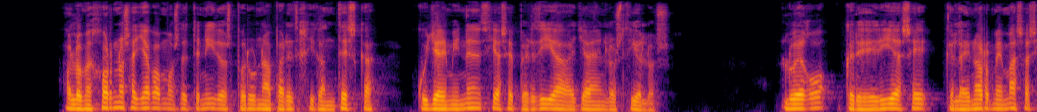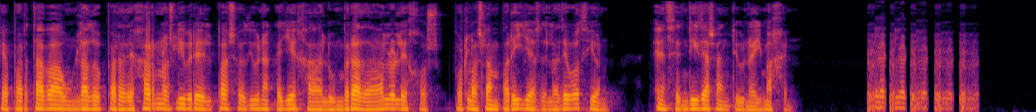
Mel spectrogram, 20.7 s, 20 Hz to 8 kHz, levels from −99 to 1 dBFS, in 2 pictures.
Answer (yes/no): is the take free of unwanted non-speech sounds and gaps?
no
